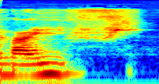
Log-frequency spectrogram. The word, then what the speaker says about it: naïf: Então, olha lá, como eu falei para vocês, ó, o naif ele tem um trema em cima do I, a gente pronuncia naif, tá? Naif, como um V, porque é uma palavra francesa, de onde surgiu, né?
